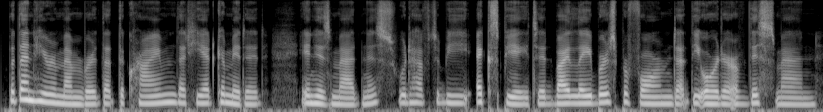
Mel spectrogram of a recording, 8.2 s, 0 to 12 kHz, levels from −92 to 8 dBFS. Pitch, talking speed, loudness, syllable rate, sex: 185 Hz, 205 wpm, -19 LUFS, 5.3 syllables/s, female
